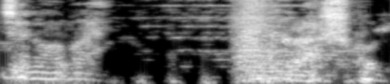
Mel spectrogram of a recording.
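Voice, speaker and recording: A woman narrating a horror story in the first person, in a suspenseful, theatrical way with measured phrases. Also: lowish voice. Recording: echoey, distant, music underneath.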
